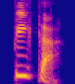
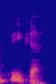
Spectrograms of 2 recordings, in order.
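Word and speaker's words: fika: Fica. Fica. Fica. Fica is easy. It's spelled f i ka and it's a Swedish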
